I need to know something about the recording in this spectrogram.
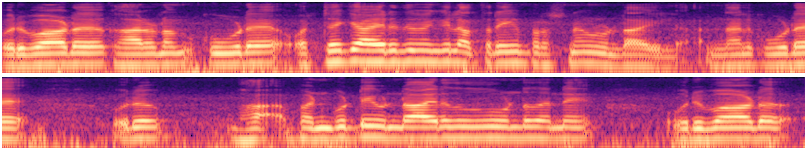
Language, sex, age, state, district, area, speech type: Malayalam, male, 18-30, Kerala, Pathanamthitta, urban, spontaneous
